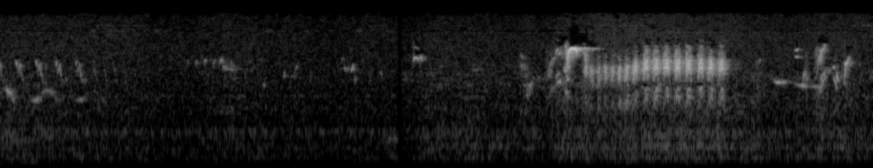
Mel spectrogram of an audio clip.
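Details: European goldfinch singing: faint high twittering notes, then a loud buzzy, rasping, pulsed phrase held for over a second, followed by more scattered tinkling chirps.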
